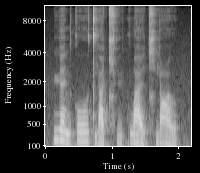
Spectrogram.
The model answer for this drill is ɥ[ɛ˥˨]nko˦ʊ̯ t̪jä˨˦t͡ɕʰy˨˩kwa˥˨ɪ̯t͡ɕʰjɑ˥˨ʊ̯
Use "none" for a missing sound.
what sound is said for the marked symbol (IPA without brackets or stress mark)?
ɛ˥˨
